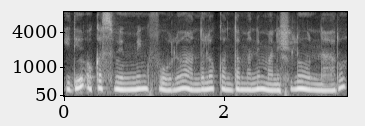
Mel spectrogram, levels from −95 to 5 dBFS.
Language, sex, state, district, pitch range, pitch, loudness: Telugu, female, Telangana, Komaram Bheem, 180-205 Hz, 195 Hz, -12 LUFS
